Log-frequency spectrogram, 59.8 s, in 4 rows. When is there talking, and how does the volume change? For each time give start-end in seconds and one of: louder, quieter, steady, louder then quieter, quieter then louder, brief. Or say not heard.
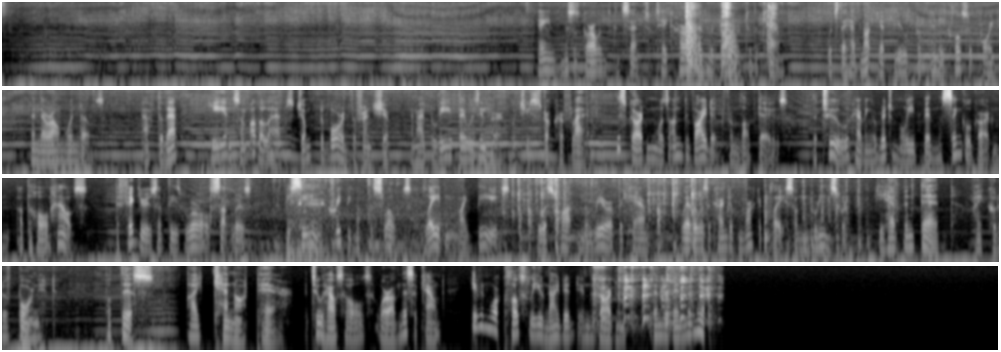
8.0-55.5 steady.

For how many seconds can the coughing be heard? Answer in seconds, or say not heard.
4 s.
